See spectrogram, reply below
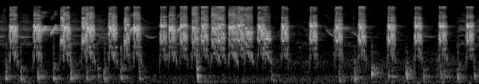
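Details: Hand-tame white Java sparrow chick calling in rapid, high, sharp chirps, about four a second, each a short bright burst with a slightly uneven rhythm; one lower brief sound near the middle.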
